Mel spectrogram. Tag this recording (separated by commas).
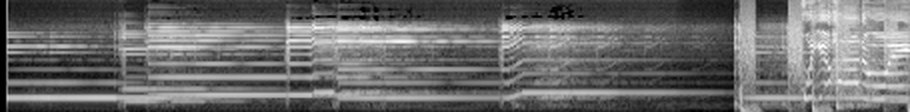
Singing, Music, Electric guitar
